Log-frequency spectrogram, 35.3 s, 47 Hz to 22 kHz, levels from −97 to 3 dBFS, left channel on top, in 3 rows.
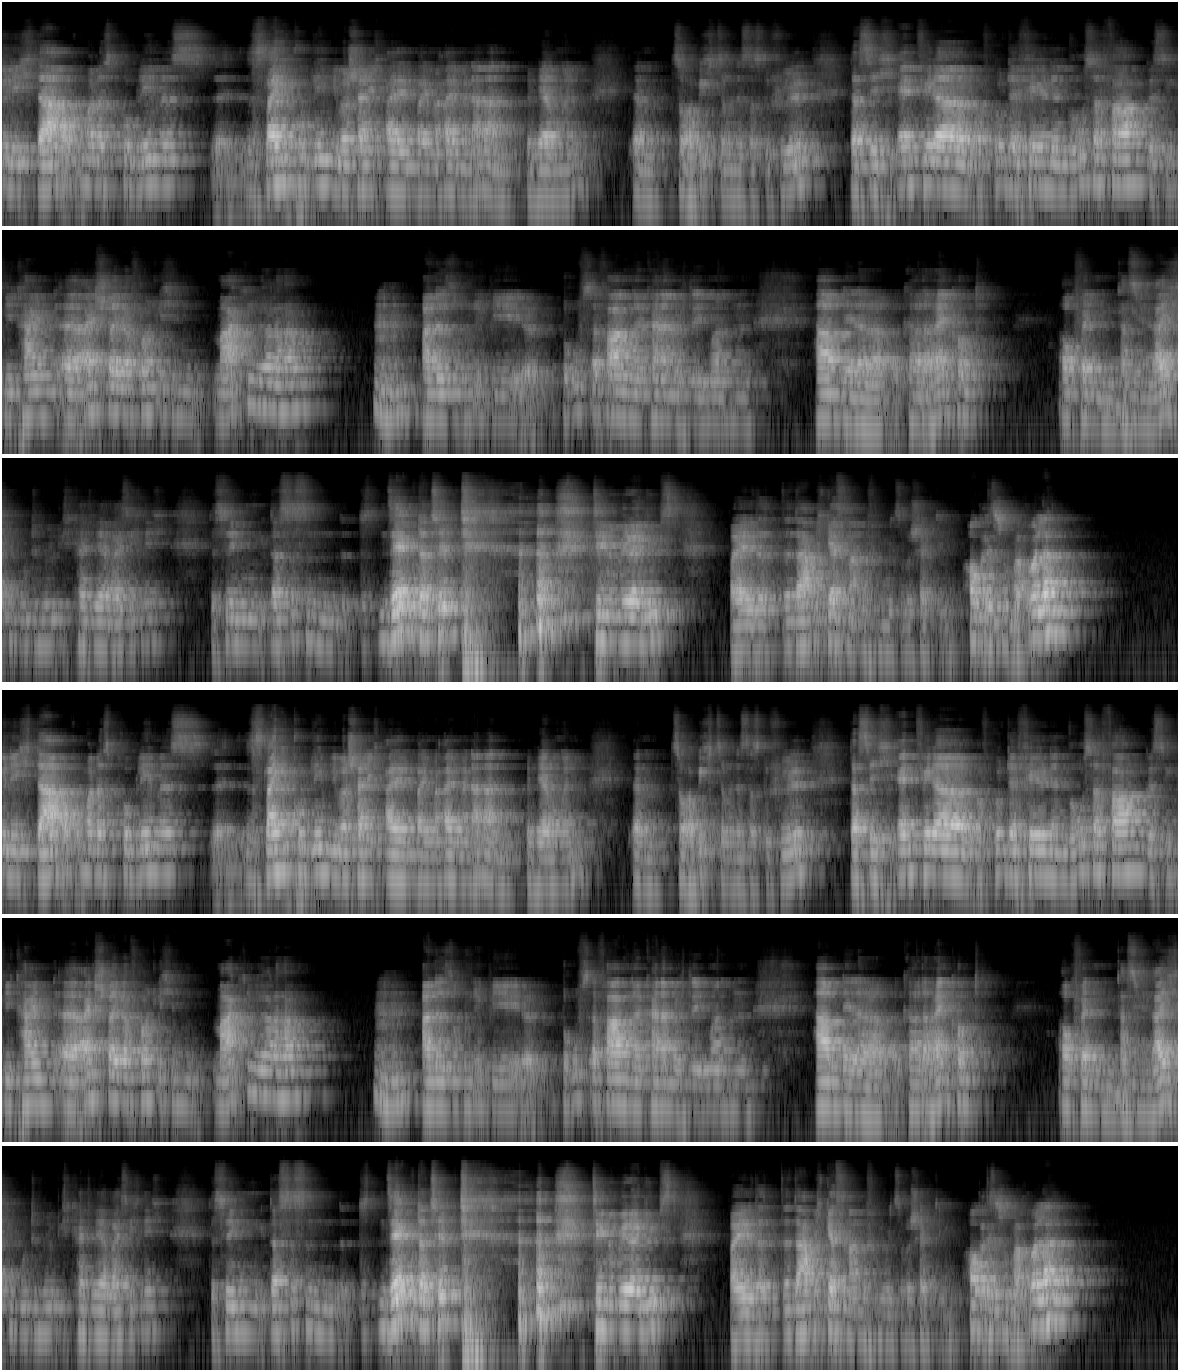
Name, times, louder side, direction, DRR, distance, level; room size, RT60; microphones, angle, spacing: voice 1, 0.0-14.8 16.0-17.1 17.4-21.5 22.3-30.5 30.8-32.8 33.6-33.7, right 1 dB, 40° right, 0 dB, 0.6 m, -35 dB
voice 2, 15.5-15.8 22.8-23.4 33.2-34.0, left 1 dB, 30° left, 0 dB, 0.6 m, -33 dB
4.4 x 3.3 x 2.2 m, 0.79 s
head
